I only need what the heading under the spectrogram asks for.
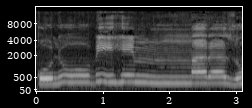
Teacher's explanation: یہاں پر بھی واو ساکن سے پہلے پیش واو مدہ، یہاں پر دیکھو یا ساکن سے پہلے زیر یا مدہ، اور یہاں پر میم ساکن ہے اس کے بعد میم آیا ہے، تو پہلے میم کو دوسرے میم میں ملا کر غنّے کے ساتھ پڑھیں گے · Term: ادغام شفوی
